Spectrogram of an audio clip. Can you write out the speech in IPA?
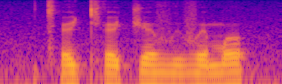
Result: t͡sʼɛ˧˥˧cʰɛ˨˦t͡ʃɛ˧˥˧ vɪ˨˦vɛ˨˦ mʌ˧˥˧

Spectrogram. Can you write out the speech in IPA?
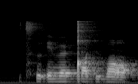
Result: t͡sʰɯʔeβœ ǃɑkɨbɑ

